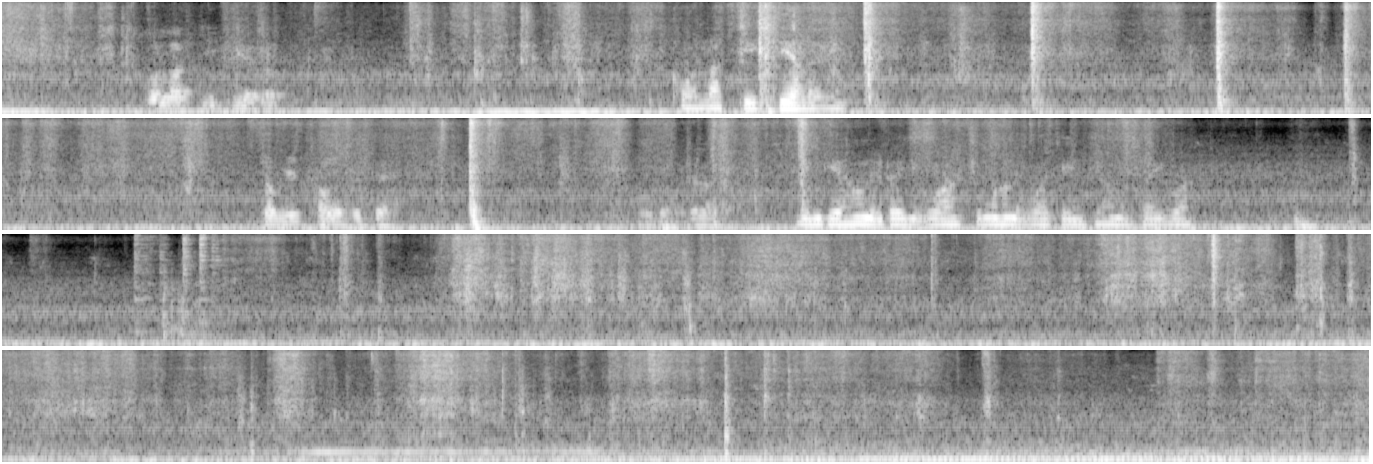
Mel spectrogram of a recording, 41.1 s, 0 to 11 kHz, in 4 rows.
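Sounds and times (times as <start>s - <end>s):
corn leaves and stalks rustling: 0.0s - 19.2s, 22.3s - 41.0s
stalk snapping: 5.5s - 8.2s, 9.0s - 10.4s.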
